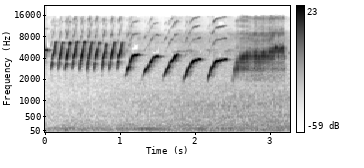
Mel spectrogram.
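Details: Canary song for stimulating other canaries: a fast trill of short repeated notes, then five slower rising curved whistles, ending in a buzzy high rattle.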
